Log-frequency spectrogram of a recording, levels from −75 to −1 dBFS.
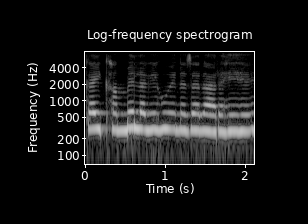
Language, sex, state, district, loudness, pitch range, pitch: Hindi, female, Bihar, Madhepura, -25 LUFS, 280-300 Hz, 290 Hz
